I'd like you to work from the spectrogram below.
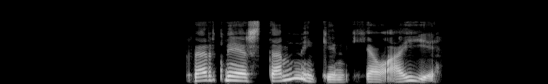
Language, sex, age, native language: Icelandic, female, 40-49, Icelandic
